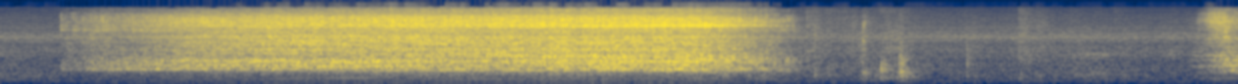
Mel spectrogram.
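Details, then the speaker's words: Brass vs steel gearboxes run side by side: steady, even high whir of small motors and gears, no knocks or grinding; both quiet, steel gearboxes formerly much louder before owner's fix. "I think both of them are pretty quiet I won't think there's a whole lot of difference the steel gearboxes used to be a lot louder"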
